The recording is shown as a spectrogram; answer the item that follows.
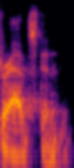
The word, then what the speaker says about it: Ravsten: Is that the right pronunciation? It is. Ravesten.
